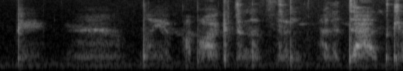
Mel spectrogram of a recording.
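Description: A woman is heard. She is whispering. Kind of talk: soft role-play instructions, ASMR-like. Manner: soft ASMR doctor voice, close. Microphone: phone near.

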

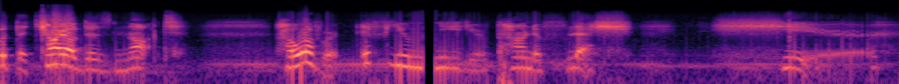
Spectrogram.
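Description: A woman uses a cartoonish character voice at an extremely high pitch, speaking at a very slow pace over clear background noise. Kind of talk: fandub voice acting. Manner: sneering, menacing, mock sweet.

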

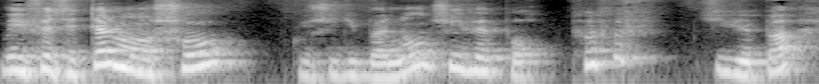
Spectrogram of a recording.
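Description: A woman's fairly high, somewhat breathy voice with lively intonation at a moderate pace. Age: old. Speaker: vlogger. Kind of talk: casual chat. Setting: at home. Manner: rambling, hesitant.

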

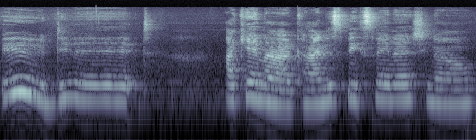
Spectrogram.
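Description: Speaking very slowly with a Kentucky accent, a woman uses a high pitch and fairly even intonation amid audible room echo. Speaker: vlogger. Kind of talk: casual talk to camera. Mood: playful, joking. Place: home room. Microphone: camera far.

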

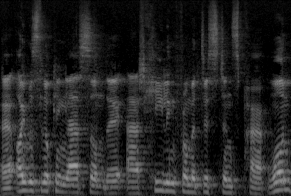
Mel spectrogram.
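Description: A man speaks at a fairly slow pace. His pitch variation is ordinary. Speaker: pastor. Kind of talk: sermon. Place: home room.

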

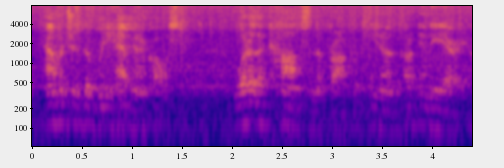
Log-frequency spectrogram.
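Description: Noticeable background noise runs beneath a man's voice. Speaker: hard money lender presenting to real estate investors. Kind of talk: lecture. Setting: live seminar with audience. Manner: fast talker; talkative. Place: meeting room. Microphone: camera far.

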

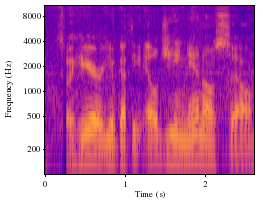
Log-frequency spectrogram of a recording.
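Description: Clear music plays behind a man's voice. The sound is dry with no echo. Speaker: shopping vlogger. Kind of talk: casual live-stream product commentary. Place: shop. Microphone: phone near.

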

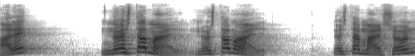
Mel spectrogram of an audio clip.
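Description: A man's raised, projected voice, bright and sharp in tone, over a quiet background. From Spain. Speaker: F1 streamer and YouTuber; F1 streamer, YouTuber. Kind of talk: casual reaction livestream. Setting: live stream. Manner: animated. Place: home room. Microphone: studio mic.

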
